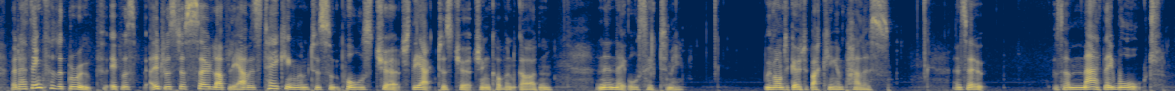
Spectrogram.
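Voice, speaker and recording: Speaking at a moderate pace with long, frequent pauses, this voice has a dark, mellow tone, lively intonation and a British accent. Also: woman, very deep, low pitch for a woman, dry, close sound with no echo. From Britain. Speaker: society council member. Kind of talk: conversational interview. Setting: studio.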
